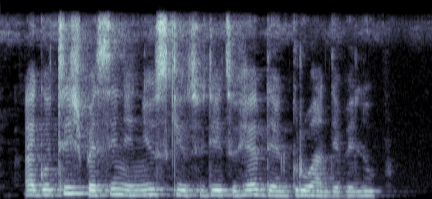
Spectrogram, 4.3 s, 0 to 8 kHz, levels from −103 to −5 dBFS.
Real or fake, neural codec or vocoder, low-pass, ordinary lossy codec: real; none; 7.2 kHz; none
